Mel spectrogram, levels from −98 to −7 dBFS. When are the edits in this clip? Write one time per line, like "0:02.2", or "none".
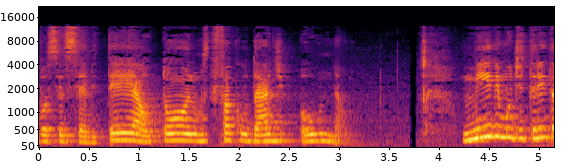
0:01.7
